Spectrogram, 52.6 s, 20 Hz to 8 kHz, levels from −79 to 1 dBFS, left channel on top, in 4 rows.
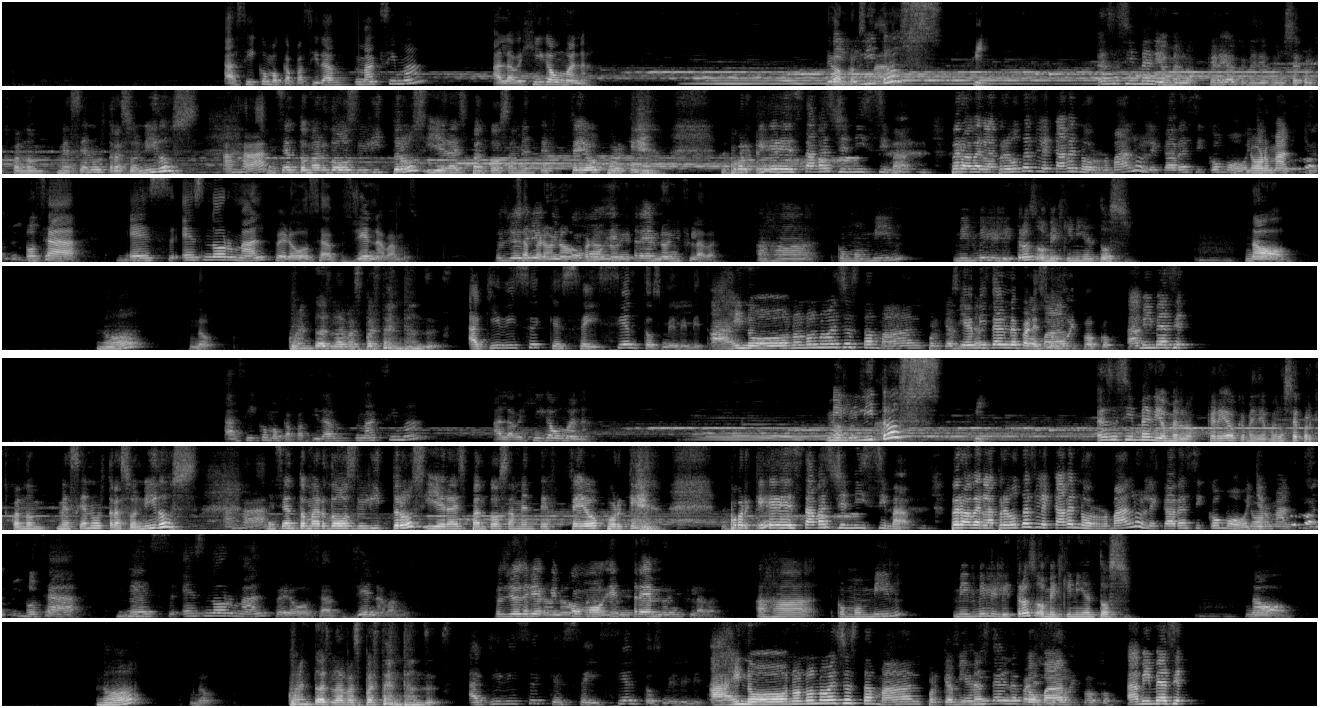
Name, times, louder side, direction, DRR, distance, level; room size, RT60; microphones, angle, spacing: voice 1, 2.2-4.2 4.9-5.9 8.2-9.0 9.7-9.9 15.4-15.9 20.3-20.4 21.9-22.4 25.6-27.1 27.6-30.4 31.5-33.5 38.3-39.2 41.4-41.6 44.1-46.5 49.0-50.6, left 5 dB, 85° left, 0.5 m, -31 dB
sound 1, 3.4-21.7, left 4 dB, 25° left, 0.5 m, -37 dB
sound 2, 6.8-12.8, left 1 dB, 80° right, 0.7 m, -41 dB
voice 2, 8.2-9.3 10.9-15.5 15.8-20.3 20.5-22.2 22.7-25.7 26.2-26.7 27.5-27.7 31.3-31.7 32.0-32.9 33.9-34.4 34.7-35.3 35.8-37.6 40.4-40.8 42.3-43.8 46.6-49.3 49.7-50.1 50.7-51.3, right 5 dB, 55° right, 0.4 m, -25 dB
3.3 x 2.9 x 3.5 m
head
